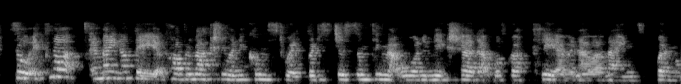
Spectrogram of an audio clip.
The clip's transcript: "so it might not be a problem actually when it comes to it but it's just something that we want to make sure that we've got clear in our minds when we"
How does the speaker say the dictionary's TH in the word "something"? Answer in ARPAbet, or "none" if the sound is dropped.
TH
